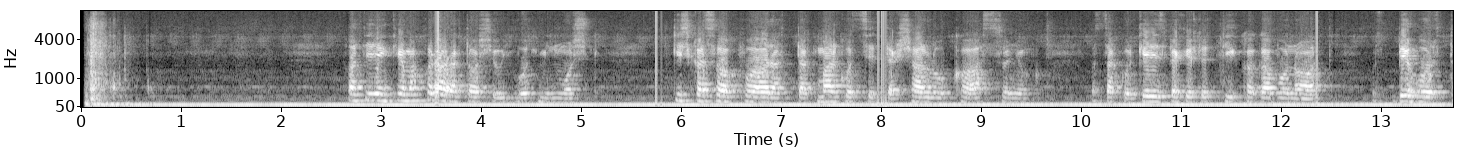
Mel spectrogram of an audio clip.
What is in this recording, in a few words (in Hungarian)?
nyelvjárás gyűjtések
